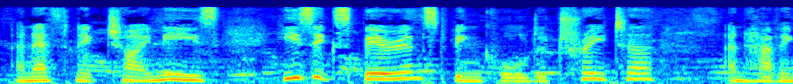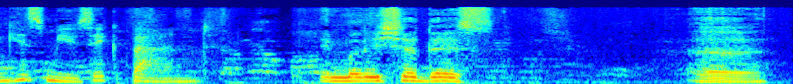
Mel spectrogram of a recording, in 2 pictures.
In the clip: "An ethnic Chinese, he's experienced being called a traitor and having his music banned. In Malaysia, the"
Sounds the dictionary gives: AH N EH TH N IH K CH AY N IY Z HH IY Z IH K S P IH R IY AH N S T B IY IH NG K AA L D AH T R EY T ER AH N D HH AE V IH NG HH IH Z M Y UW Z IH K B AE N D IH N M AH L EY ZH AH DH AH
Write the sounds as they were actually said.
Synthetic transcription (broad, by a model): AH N EH TH N IH K CH AY N IY Z HH IY Z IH K S P IH R IY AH N S B IY IH NG K AA L D AH T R EY T ER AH N HH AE V IH NG IH Z M Y UW Z IH K B AE N D IH N M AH L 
